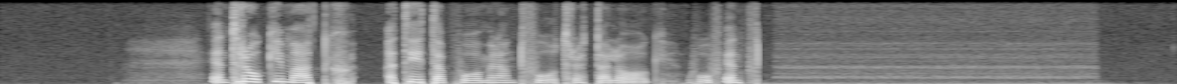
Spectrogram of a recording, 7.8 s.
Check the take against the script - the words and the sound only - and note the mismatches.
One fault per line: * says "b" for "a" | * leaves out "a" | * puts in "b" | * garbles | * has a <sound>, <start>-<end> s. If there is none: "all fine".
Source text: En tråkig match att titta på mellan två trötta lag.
* garbles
